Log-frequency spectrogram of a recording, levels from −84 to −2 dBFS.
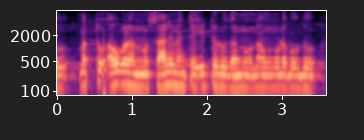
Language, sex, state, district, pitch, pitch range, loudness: Kannada, male, Karnataka, Koppal, 125 Hz, 120-135 Hz, -18 LUFS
